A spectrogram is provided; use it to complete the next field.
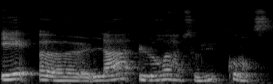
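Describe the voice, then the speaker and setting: A woman speaks at a medium pitch with lively intonation and a somewhat breathy sound, and the room echo is audible. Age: 20s. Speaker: vlogger. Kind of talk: personal vlog storytelling. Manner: hesitant, many fillers.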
